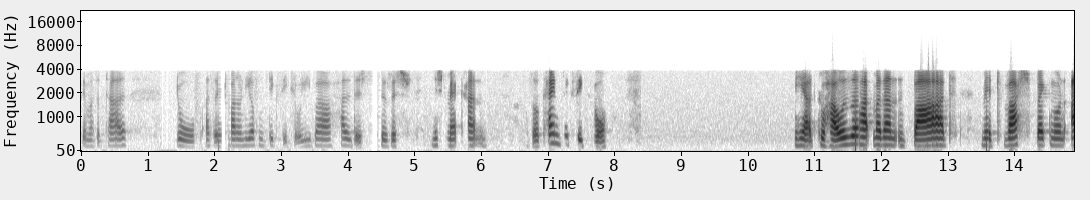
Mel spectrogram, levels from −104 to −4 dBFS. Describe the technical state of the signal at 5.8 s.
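At 5.8 s the speech is intact, with no fault present, carried over the normal narrowband telephone path that holds it to roughly the 300 Hz to 3.7 kHz line band.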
